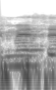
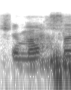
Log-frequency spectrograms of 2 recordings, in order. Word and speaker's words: श्मेत्सन: हाँ, शिमर्सन भी हो सकता है ना? श्मेत्सन, नहीं, खे खे भी आएगा ना, शिमर्सन। श्मेत्सन खे नहीं है, श्मेत्सन, श्मेत्सन, श्मेत्सन। असल में इसमें खे नहीं है। इसमें आपको एक बात हो, जर्मन वाले जो है ना, जेड को यहाँ पे श्मेत्सन, श्मेत्सन कहेंगे, श्मेत्सन कहते हैं, श्मेत्सन।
